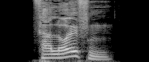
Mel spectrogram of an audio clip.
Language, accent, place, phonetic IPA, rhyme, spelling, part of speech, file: German, Germany, Berlin, [fɛɐ̯ˈlɔɪ̯fn̩], -ɔɪ̯fn̩, Verläufen, noun, De-Verläufen.ogg
- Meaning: dative plural of Verlauf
